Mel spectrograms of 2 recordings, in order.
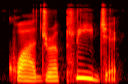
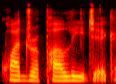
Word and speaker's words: quadriplegic: my whole life and adding some extra syllable in there it's quadriplegic not quadriplegic i don't know why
